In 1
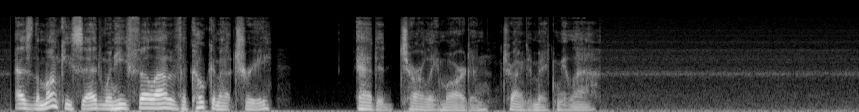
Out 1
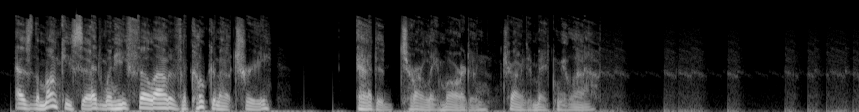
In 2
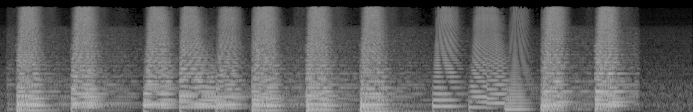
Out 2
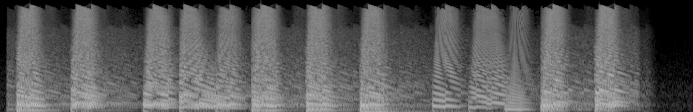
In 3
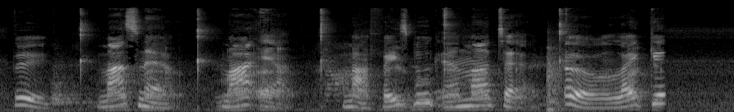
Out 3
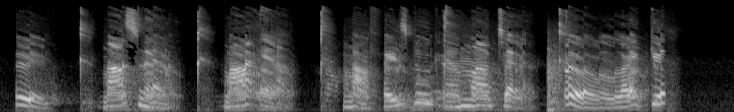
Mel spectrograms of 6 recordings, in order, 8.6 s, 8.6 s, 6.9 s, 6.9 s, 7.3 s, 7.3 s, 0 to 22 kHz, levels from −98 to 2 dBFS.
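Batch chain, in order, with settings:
gate with hold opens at -40 dBFS; shaped vibrato saw down 6.5 Hz, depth 160 cents; match loudness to -27 LUFS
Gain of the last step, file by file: -5.0, -1.0, +11.0 dB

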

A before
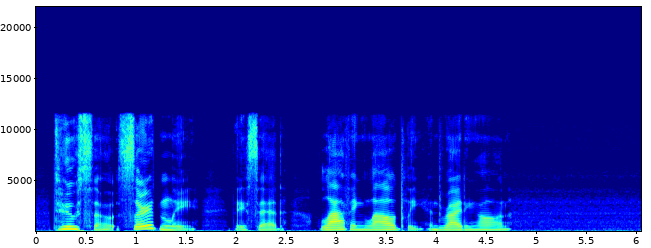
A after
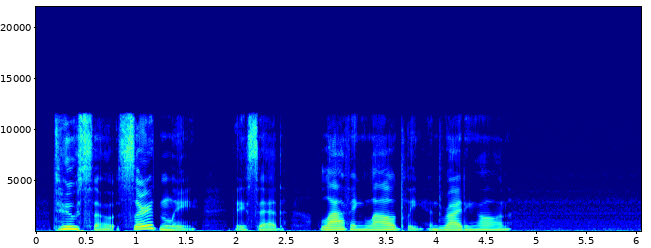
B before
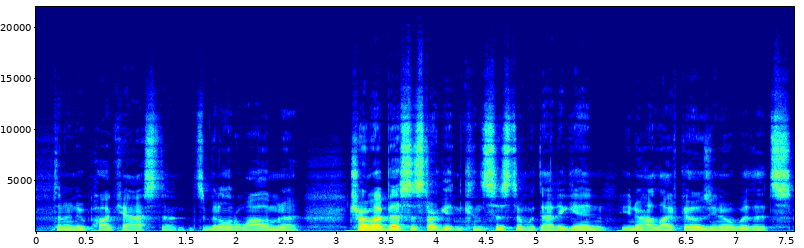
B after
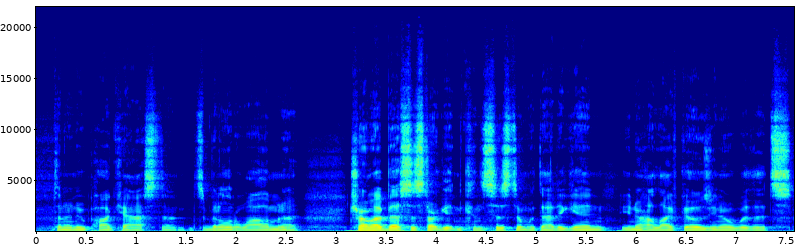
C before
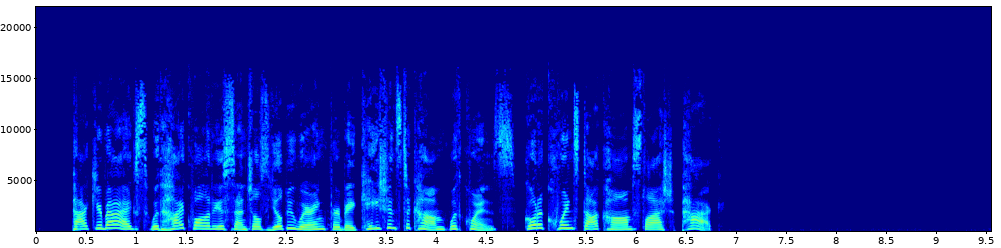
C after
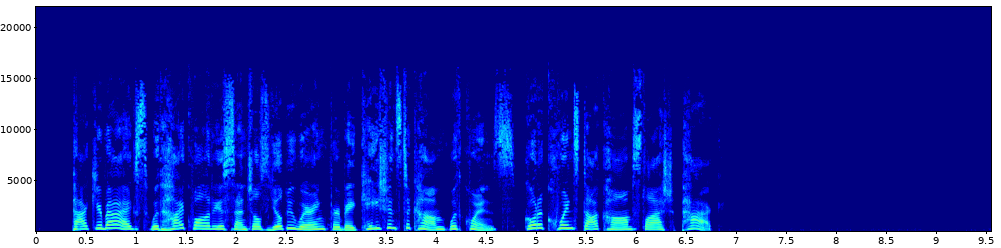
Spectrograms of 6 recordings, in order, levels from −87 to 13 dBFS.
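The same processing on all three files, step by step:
bell 1700 Hz -6 dB 2.8 oct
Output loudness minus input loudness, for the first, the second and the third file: -2.5, -2.0, -2.5 LU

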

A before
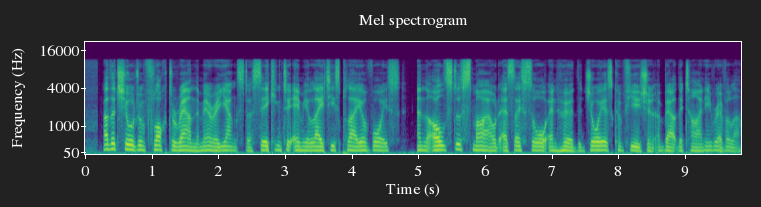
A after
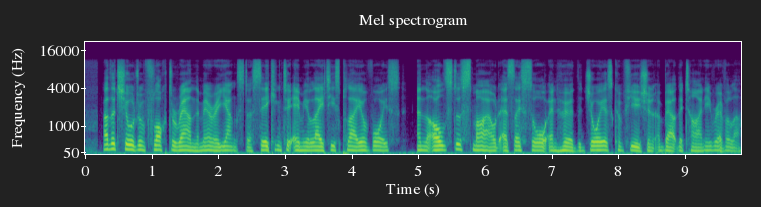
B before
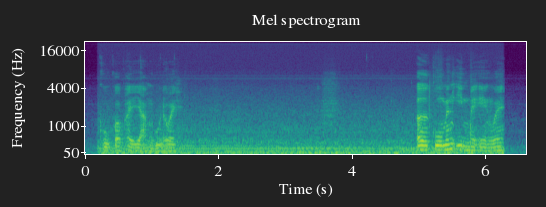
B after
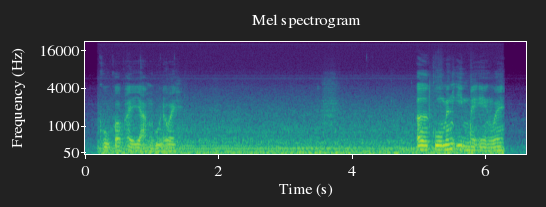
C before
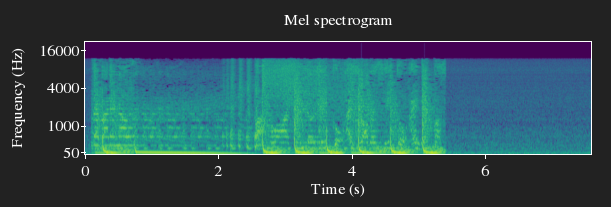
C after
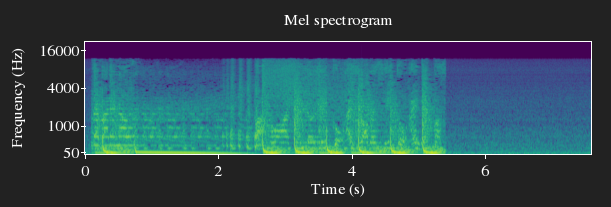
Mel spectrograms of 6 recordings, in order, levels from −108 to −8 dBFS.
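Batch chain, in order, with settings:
high shelf 2900 Hz -10.5 dB; match loudness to -27 LUFS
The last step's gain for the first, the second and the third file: -0.5, +2.5, +1.5 dB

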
